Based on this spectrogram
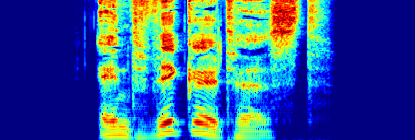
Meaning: inflection of entwickeln: 1. second-person singular preterite 2. second-person singular subjunctive II
- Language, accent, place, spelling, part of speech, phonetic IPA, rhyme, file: German, Germany, Berlin, entwickeltest, verb, [ɛntˈvɪkl̩təst], -ɪkl̩təst, De-entwickeltest.ogg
